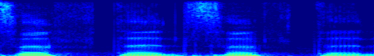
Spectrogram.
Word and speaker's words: Syphifted: No, it's sifted.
